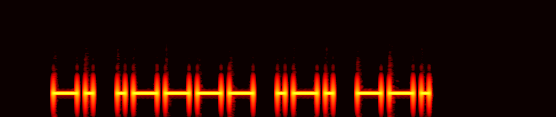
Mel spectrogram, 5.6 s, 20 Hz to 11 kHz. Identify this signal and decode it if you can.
Morse code, heard as a keyed tone, about 15 wpm, 700 Hz. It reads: N1RG
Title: USA Call Signs - 4 Characters - Repeated 2x - 15wpm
